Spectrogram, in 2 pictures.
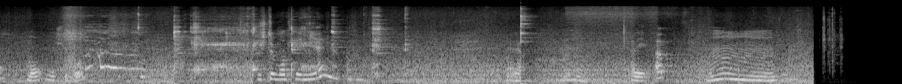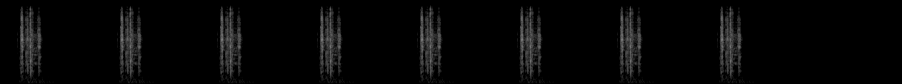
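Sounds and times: camera shutter click: 0:16.2 - 0:16.5.

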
